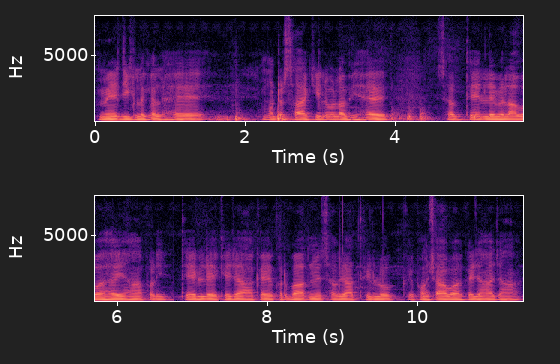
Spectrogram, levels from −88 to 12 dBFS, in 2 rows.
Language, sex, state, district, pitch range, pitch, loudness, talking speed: Hindi, male, Bihar, Jamui, 115-120 Hz, 120 Hz, -18 LUFS, 150 wpm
